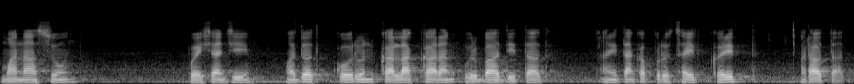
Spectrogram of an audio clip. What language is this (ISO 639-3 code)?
kok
